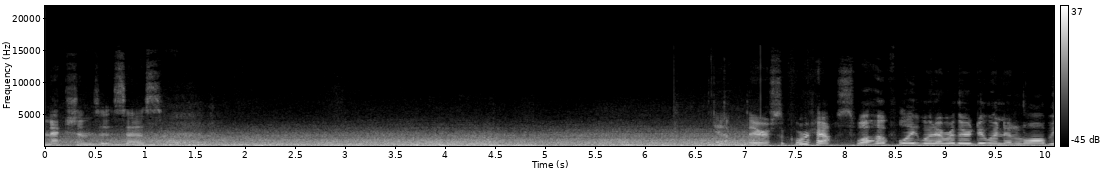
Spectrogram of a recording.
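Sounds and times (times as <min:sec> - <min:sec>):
road and tyre noise inside car: 0:00.0 - 0:10.0.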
